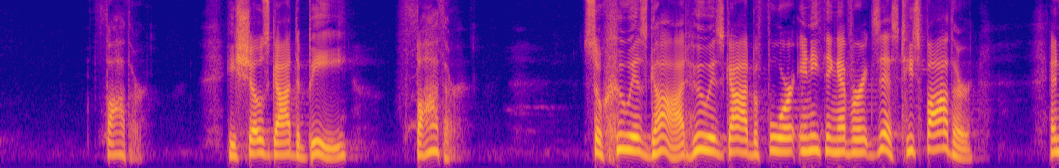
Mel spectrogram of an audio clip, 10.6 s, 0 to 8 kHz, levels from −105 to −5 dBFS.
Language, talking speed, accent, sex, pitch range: English, 120 wpm, American, male, 155-195 Hz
